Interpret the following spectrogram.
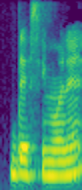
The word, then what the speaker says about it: Desimone: Um, oh, so my name then my last name is Desimon.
